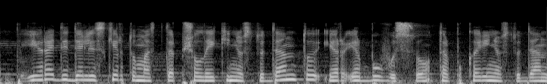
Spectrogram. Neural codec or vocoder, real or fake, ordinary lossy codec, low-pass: none; real; MP3, 64 kbps; 7.2 kHz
